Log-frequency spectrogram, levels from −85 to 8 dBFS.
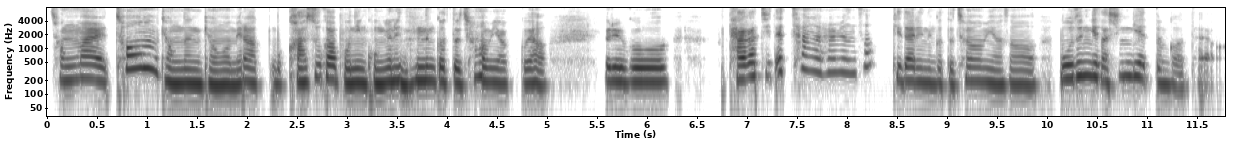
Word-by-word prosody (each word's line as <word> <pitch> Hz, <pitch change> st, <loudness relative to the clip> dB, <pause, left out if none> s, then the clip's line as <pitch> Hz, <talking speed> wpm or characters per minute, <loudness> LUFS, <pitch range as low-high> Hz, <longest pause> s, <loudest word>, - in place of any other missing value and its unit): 정말 210 Hz, -1 st, 0 dB
처음 360 Hz, -1 st, +3 dB
겪는 175 Hz, -3 st, +3 dB
경험이라. 170 Hz, +2 st, +1 dB
뭐 170 Hz, -2 st, -8 dB
가수가 210 Hz, +4 st, +2 dB
본인 180 Hz, -2 st, +2 dB
공연을 180 Hz, +2 st, +3 dB
늦는 200 Hz, +4 st, +2 dB
것도 185 Hz, -2 st, 0 dB
처음이었고요. 175 Hz, -3 st, -3 dB, 0.5 s
그리고 190 Hz, -1 st, +3 dB, 0.6 s
다 215 Hz, 0 st, +5 dB
같이 245 Hz, +1 st, -1 dB
떼창을 310 Hz, 0 st, -5 dB
하면서 300 Hz, +6 st, -8 dB, 0.2 s
기다리는 195 Hz, -4 st, -2 dB
것도 170 Hz, -1 st, -7 dB
처음이어서 170 Hz, -3 st, -4 dB, 0.2 s
모든 240 Hz, +5 st, +3 dB
게 240 Hz, -, +2 dB
다 195 Hz, -, -4 dB
신기했던 220 Hz, -3 st, -3 dB
것 150 Hz, -2 st, -11 dB
같아요. 155 Hz, -1 st, -14 dB
190 Hz, 325 characters per minute, -23 LUFS, 175-225 Hz, 0.6 s, 다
